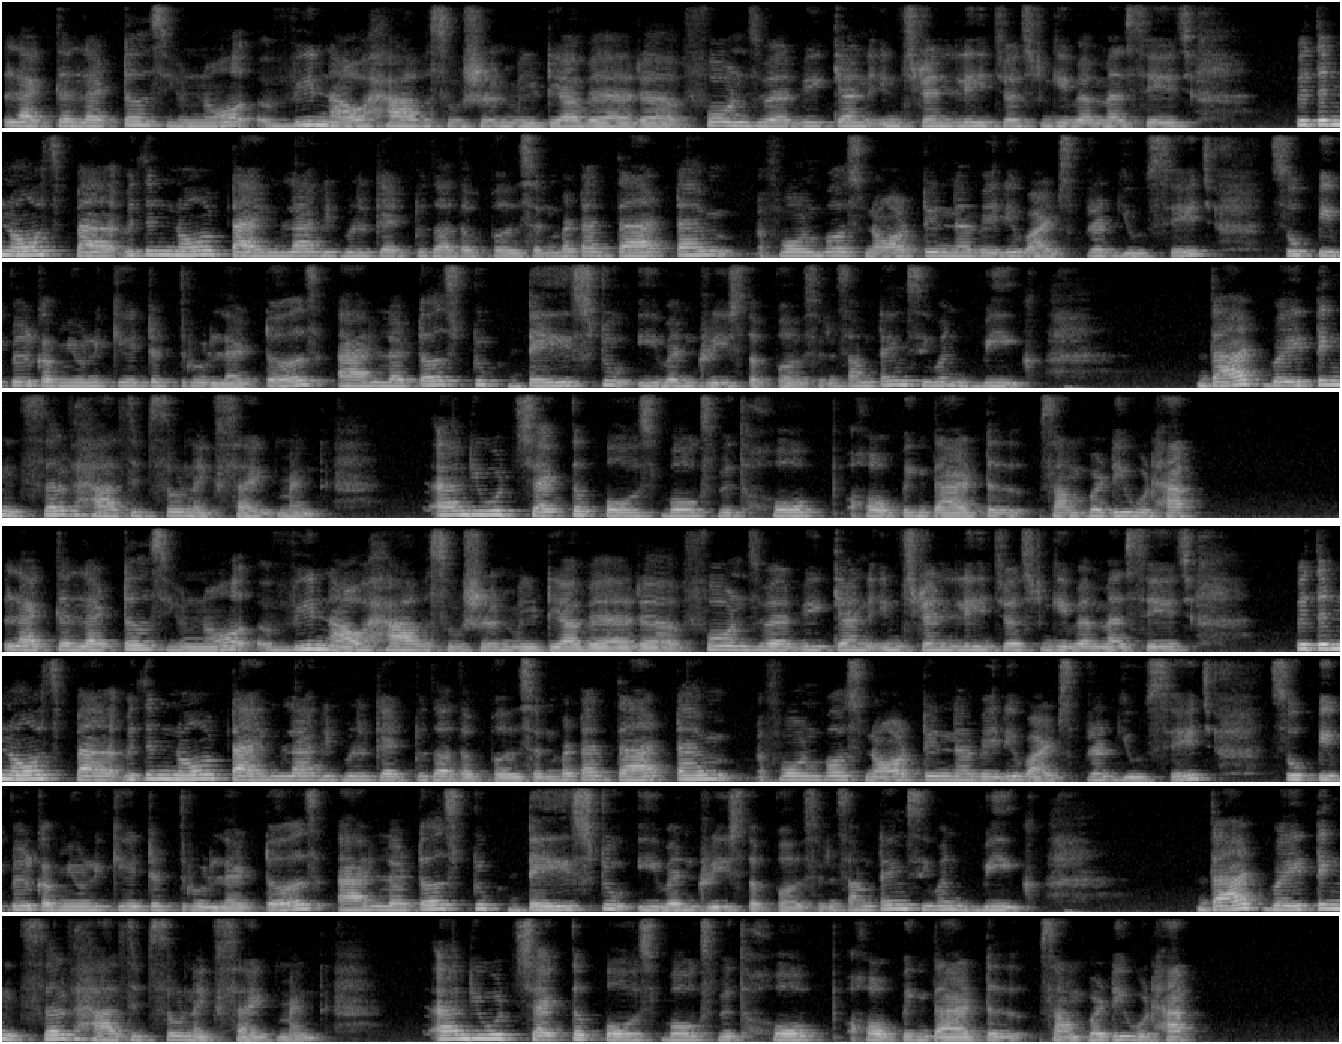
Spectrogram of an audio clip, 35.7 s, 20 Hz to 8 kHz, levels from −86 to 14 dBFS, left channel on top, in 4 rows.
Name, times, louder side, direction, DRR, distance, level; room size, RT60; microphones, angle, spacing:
voice 1, 0.0-8.2 8.6-13.7 14.1-25.1 25.8-29.2 29.6-34.6, right 2 dB, 10° right, 2 dB, 0.6 m, -24 dB
5.1 x 2.5 x 2.6 m, 0.28 s
head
